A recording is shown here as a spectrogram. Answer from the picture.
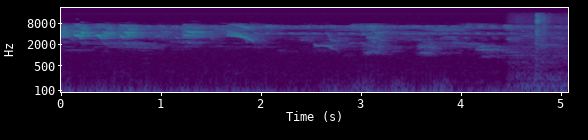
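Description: Small birds chirping and singing outdoors: many short, quick, falling notes, busiest in the first two seconds, over a steady faint low hum. There are a few faint clicks near the end.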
